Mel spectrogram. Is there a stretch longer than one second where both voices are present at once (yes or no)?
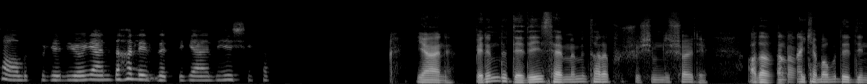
no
